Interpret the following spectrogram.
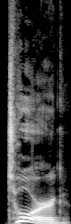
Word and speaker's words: TORG: in Columbus Ohio called The torg Gaming Expo torg or t-o-r-g as it's spelled stands for the Ohio retro gamer and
